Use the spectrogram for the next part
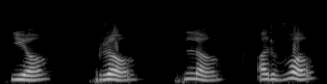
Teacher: इनका उच्चारण करते समय जीभ मुख के किसी भाग को पूर्ण रूप से स्पर्श नहीं करती। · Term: अंतस्थ व्यंजन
